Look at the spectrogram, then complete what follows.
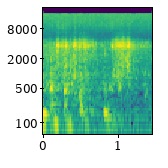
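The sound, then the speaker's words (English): A small boat glides along a river, kept close in as it approaches a bend and a mine entrance in the river bank, with a steady wash of water and rhythmic swishing surges against the hull, fairly continuous. “I'm keeping the boat in as close as I can.”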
